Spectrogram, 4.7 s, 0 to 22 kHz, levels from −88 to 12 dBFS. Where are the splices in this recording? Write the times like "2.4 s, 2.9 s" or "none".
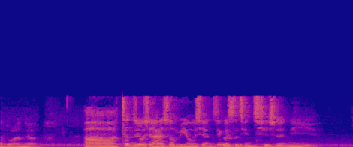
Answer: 1.0 s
